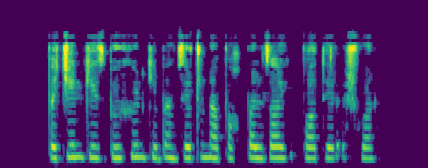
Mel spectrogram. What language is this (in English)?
Pashto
